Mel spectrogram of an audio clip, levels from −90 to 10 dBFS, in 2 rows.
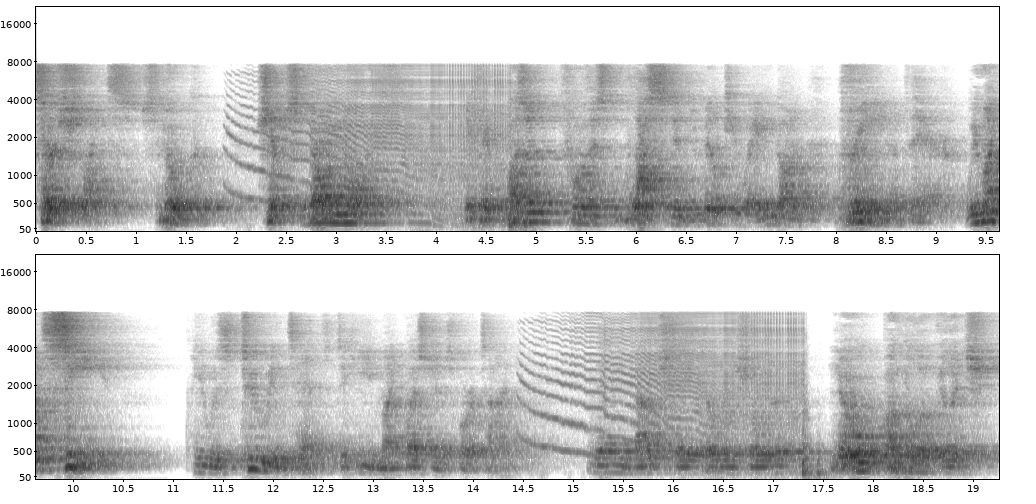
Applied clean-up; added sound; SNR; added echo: none; Squeak / Wood; 14 dB; reverberation time 1.2 s.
